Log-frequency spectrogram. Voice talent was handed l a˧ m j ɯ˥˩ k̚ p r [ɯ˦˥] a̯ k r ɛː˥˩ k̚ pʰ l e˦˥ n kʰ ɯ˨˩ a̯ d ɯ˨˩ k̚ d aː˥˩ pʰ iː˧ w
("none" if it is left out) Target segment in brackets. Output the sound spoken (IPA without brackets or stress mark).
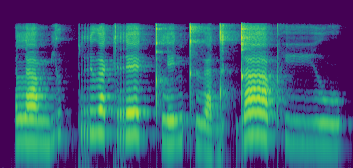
ɯ˥˩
